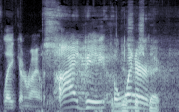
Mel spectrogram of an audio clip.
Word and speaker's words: Laken Riley: says her name and he calls her Lincoln Riley instead of lak Riley I'd be a winner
